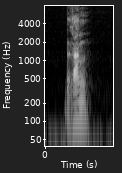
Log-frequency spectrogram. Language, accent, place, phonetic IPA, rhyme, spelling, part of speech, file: German, Germany, Berlin, [dʁaŋ], -aŋ, drang, verb, De-drang.ogg
- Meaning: first/third-person singular preterite of dringen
